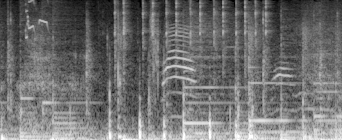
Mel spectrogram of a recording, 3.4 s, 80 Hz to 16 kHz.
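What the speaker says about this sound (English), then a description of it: "I'll get the cat in" A Minecraft cat meows a few times in a 1.20.2 survival world, the short mews mixed with steady game music and other background noise.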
